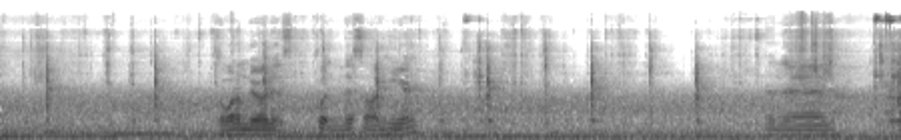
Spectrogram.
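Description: A hydraulic floor jack clicks and creaks as its handle is pumped up and down.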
